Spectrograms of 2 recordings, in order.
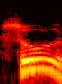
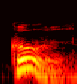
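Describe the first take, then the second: First: The word begins with an s sound. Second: The word begins with a k sound. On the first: The speaker calls it wrong. "सूल नहीं पढ़ते" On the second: The speaker calls it right. "क के लिए तो आपने भी देखा है"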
